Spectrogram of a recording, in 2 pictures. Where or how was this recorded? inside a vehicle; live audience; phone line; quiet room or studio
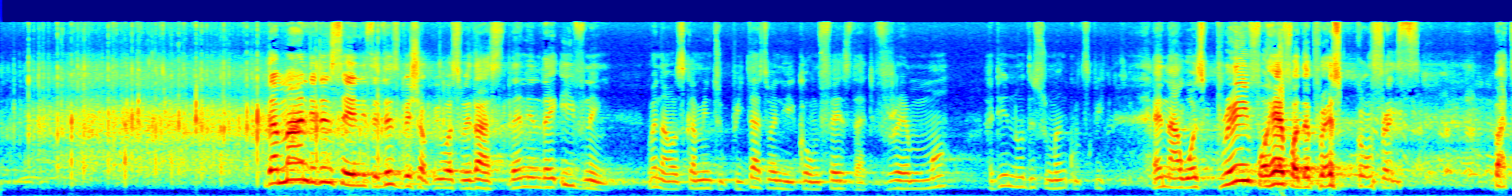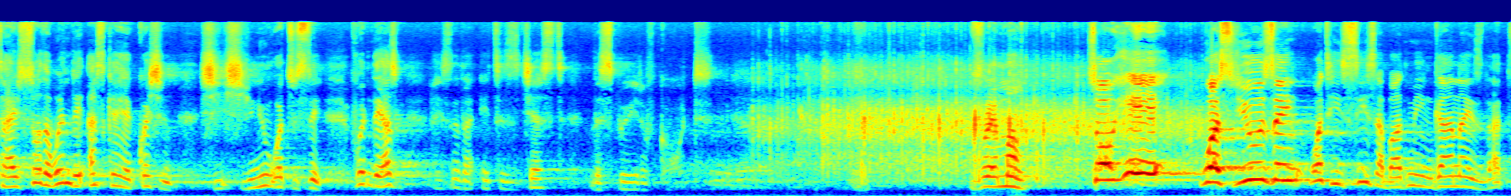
live audience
